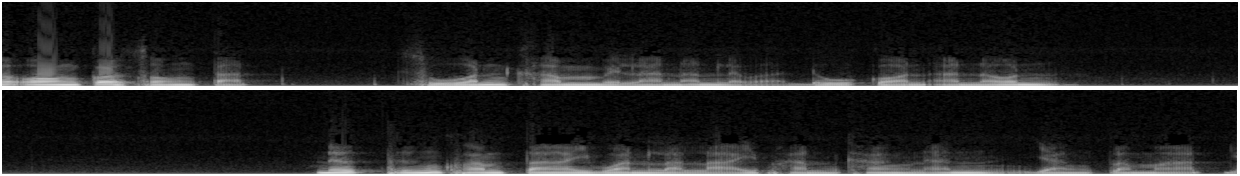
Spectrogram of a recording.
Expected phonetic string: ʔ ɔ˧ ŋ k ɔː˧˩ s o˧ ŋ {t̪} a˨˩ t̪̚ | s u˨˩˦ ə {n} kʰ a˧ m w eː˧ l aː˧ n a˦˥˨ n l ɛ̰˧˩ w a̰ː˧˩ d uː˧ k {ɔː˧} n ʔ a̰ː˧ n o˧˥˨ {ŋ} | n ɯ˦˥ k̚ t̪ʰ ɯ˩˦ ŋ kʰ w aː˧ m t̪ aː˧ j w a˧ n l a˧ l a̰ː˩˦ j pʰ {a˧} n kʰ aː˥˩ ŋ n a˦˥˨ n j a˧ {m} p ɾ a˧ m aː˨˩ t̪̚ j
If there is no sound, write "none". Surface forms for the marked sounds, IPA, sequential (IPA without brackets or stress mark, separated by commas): t̪, n, ɔː˨˩, n, a˧, ŋ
